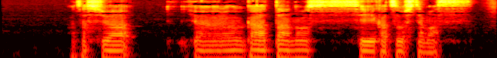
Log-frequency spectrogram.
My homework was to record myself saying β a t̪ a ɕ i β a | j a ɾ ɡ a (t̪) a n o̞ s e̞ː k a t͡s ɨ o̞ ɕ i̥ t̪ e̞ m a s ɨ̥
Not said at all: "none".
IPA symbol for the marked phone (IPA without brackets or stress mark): t̪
